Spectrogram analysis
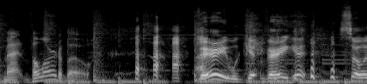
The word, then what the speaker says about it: Vilardebo: go oh it's Matt vardo very very good so it's like I always tell people it's pronounced just like it's spelled yeah yeah uh and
